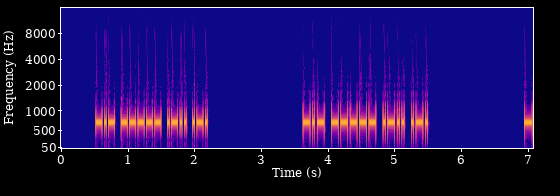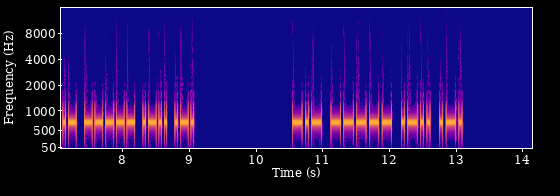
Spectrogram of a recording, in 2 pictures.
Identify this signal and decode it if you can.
Morse code, heard as a keyed tone, about 31 wpm, 700 Hz. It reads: K0LR K0LR K0LR K0LR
